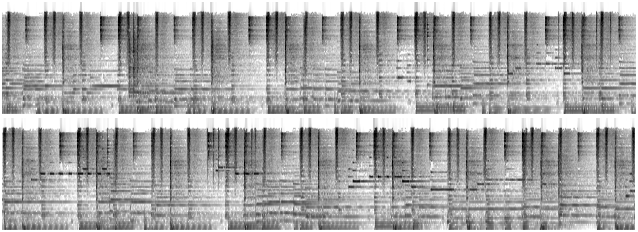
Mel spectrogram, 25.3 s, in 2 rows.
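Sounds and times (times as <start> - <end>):
reggae band playing instrumental: 0.0 - 25.3.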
